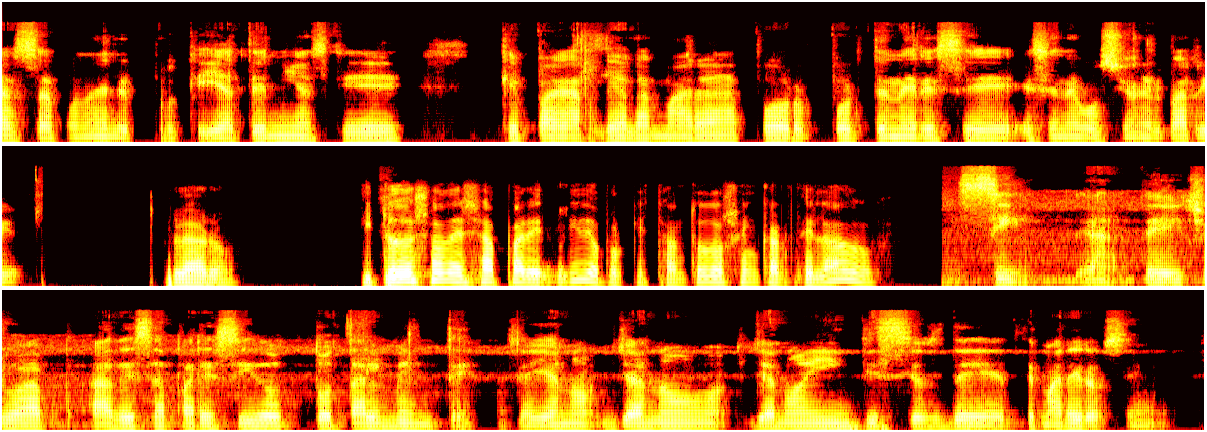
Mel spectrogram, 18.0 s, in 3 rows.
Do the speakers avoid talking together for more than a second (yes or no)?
yes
